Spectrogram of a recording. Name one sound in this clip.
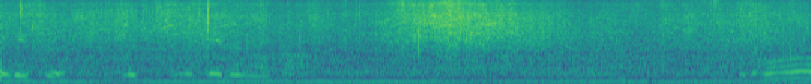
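Leaves rustle as a radish is pulled from the soil.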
